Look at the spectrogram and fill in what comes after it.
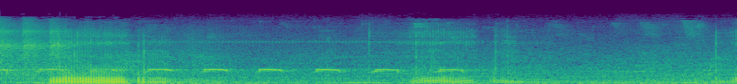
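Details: In the morning a deeply sleeping Chow Chow gives two rough, low snorts a few seconds apart, while a dove's steady run of soft repeated coos carries on in the background.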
